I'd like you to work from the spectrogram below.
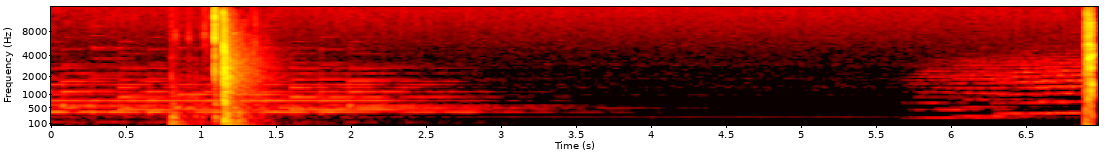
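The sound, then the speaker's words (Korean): A door is quietly shut by two people who have just entered a room, a soft double thunk, two muted knocks close together, over a low droning hum that fades into silence before a faint tone returns. “나와 비는 방 안에 들어가 문을 조용히 닫았다.”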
